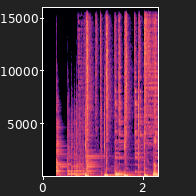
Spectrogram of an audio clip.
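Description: Drum-and-percussion intro of a Latin dance song. A short silence is followed by a pitched hit that rings and fades, then a fill of four loud drum strikes in about a second, leading into the band.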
